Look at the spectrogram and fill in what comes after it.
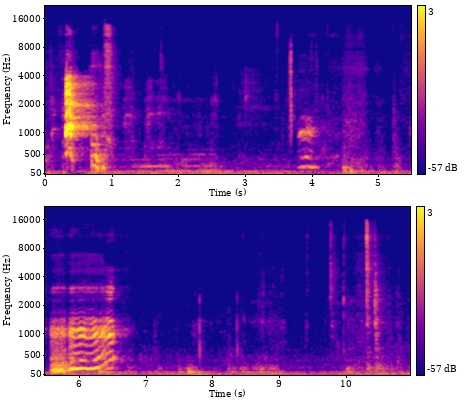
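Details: Corgi puppy attacking a bicycle pedal: a sharp, high bark opens, followed by quiet gaps with small grunts. About halfway through comes a second-long tonal growl, then soft clicks and knocks.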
